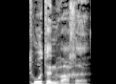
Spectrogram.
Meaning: deathwatch
- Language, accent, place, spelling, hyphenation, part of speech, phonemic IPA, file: German, Germany, Berlin, Totenwache, To‧ten‧wa‧che, noun, /ˈtoːtn̩ˌvaxə/, De-Totenwache.ogg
